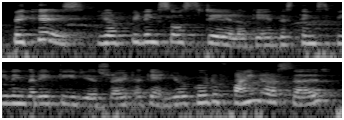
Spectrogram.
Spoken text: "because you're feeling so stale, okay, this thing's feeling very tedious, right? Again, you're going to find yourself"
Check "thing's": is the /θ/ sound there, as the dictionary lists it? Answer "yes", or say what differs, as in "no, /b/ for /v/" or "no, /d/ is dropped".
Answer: no, /t/ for /θ/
